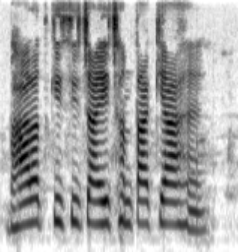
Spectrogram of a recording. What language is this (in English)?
Maithili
